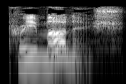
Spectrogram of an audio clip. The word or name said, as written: premonish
